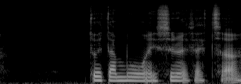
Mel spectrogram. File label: "moes", Welsh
